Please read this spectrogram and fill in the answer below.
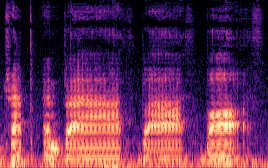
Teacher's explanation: as they got longer and longer, they got opener and opener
